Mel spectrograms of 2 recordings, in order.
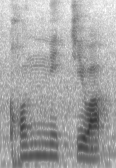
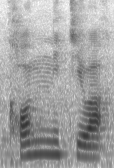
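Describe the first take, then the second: The two takes are said the same way.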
